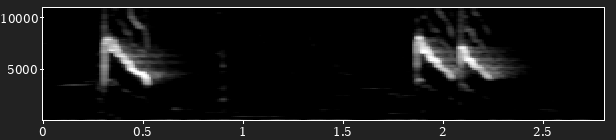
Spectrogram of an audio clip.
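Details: Two thin, high, downslurred call notes from an Oriental white-eye (pleci), the second doubled, spaced about one and a half seconds apart, with faint low background rumble.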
